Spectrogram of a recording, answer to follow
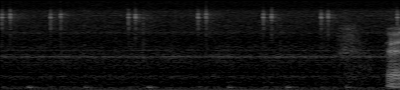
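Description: Faint computer mouse clicks, several single clicks at irregular spacing, against near-silent room tone.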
